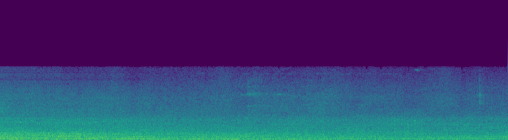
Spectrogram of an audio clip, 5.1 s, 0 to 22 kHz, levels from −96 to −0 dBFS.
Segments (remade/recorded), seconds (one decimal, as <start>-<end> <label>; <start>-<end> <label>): 0.0-1.5 remade; 1.5-5.1 recorded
